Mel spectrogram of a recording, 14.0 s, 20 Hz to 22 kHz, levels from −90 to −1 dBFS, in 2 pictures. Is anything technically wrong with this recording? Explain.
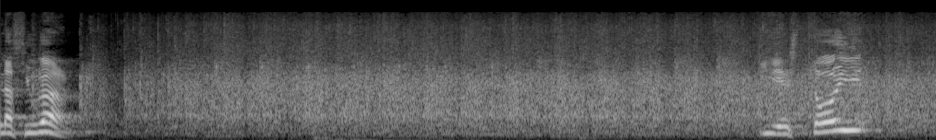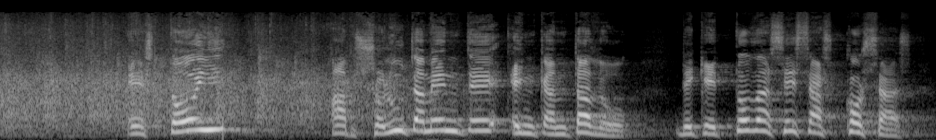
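Yes, there is damaged data in a compressed stream at 8.69 s and from 11.68 to 11.70 s. Corrupted bytes make the decoder misread frames and lose sync while it hunts for the next header, giving a brief chirp, squawk, click or short hole: on a spectrogram, short broadband vertical smears or gaps; in the waveform, abrupt discontinuities.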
